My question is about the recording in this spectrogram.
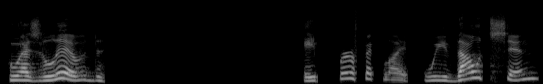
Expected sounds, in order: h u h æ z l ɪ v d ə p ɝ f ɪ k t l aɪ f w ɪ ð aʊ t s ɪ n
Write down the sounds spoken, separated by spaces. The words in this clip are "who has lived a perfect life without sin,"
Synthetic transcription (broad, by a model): h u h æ z l ɪ v d ə p ɝ f ɪ k t l aɪ f w ɪ ð aʊ t s ɪ n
